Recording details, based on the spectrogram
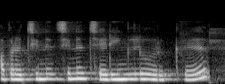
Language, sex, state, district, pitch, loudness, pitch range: Tamil, female, Tamil Nadu, Nilgiris, 235 Hz, -11 LUFS, 230-245 Hz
